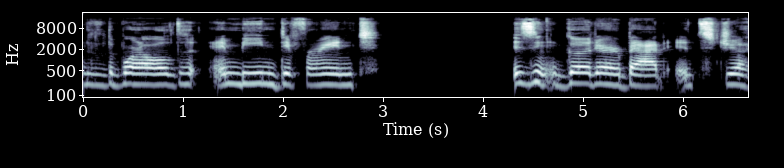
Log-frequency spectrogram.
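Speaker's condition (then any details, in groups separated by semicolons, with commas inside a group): Friedreich's ataxia, mild; mild speech issues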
